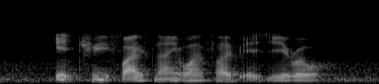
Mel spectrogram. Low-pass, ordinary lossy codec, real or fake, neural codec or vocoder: none; none; fake; codec, 16 kHz, 4 kbps, X-Codec, HuBERT features, trained on balanced general audio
